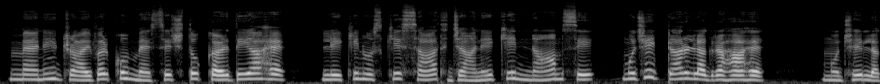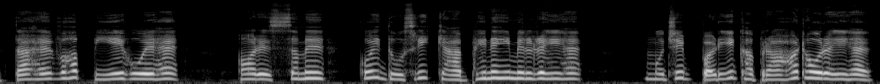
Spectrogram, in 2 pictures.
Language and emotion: Hindi, fearful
